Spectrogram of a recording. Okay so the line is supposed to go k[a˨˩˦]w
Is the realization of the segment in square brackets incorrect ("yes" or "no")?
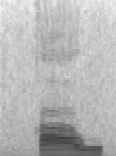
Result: no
